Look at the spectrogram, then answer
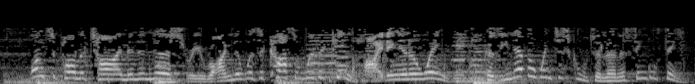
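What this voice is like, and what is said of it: Put-on Cockney accent. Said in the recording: “that's a Cockney accent”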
